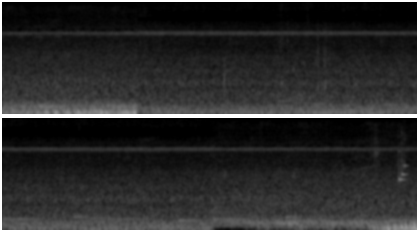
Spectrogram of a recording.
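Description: Insects trilling in one steady high note, over a low steady rushing background. A brief louder noise comes near the end.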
